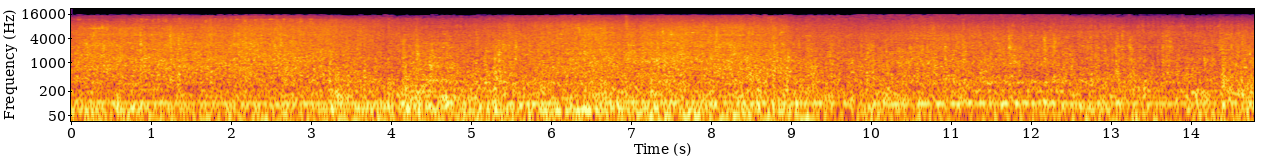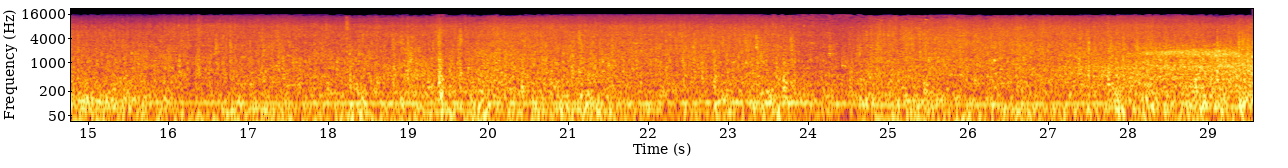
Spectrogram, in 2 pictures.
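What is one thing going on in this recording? Water splashes and churns around a tank moving through a river.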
